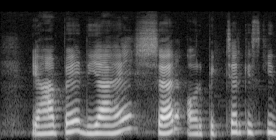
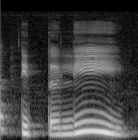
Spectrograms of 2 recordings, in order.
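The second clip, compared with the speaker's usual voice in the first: slow word; much slower than usual. Shown as a demonstration. Teacher reveals the word to children, very slowly. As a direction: draw out तितली very slowly. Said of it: "क्या हो जाएगा".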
